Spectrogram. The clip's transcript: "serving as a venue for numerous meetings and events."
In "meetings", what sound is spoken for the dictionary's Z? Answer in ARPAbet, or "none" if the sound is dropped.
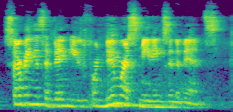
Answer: Z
